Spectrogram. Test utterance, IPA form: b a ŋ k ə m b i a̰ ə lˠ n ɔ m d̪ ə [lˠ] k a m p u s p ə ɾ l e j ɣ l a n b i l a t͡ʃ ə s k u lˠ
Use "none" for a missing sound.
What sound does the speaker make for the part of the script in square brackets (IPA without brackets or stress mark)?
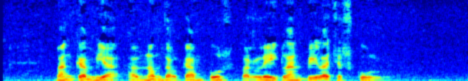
lˠ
